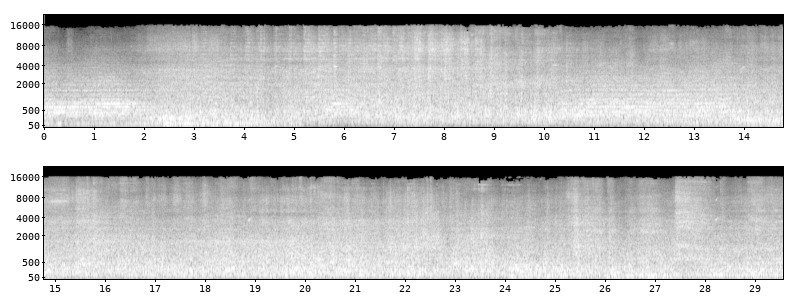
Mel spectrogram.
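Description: Double-stack intermodal freight cars rolling past with a steady rumble and wheel clatter on the rails. A train horn sounds twice over it, once at the start for about two seconds and again about ten seconds in for some three seconds.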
